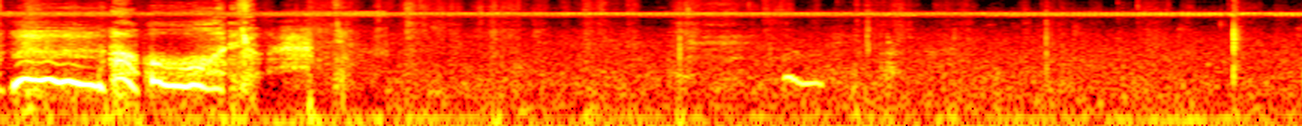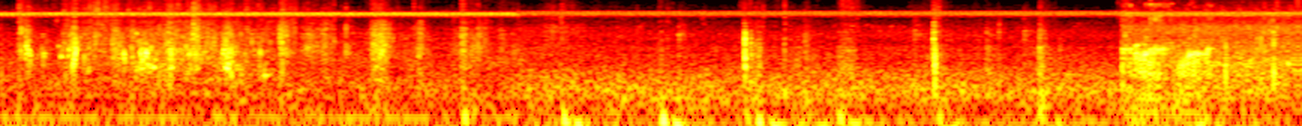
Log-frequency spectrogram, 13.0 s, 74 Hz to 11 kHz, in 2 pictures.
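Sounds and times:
high-pitched insect drone: 0.0 - 13.0
bare feet on wet gravel: 1.7 - 13.0
splashing in shallow water: 6.6 - 9.0.

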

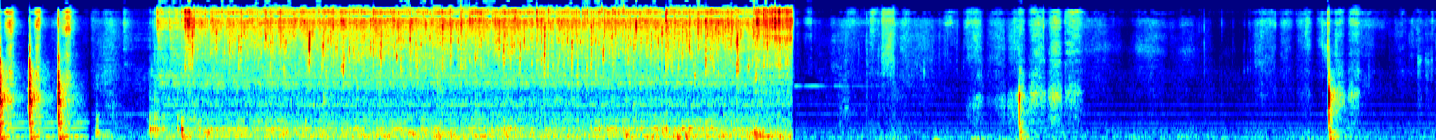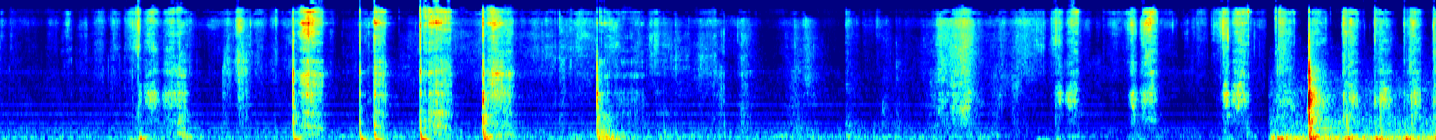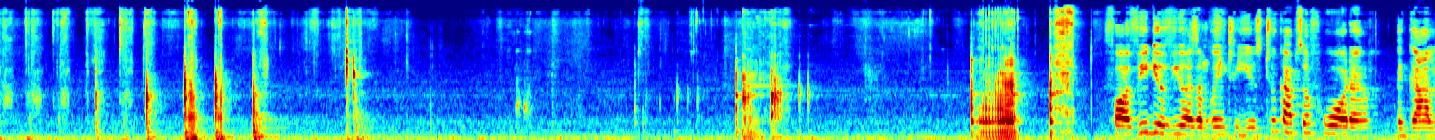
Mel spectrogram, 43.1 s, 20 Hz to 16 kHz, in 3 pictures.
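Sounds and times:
tap water running into sink: 1.5 - 8.0
knife cutting on wooden board: 9.7 - 10.8, 17.3 - 19.6, 24.8 - 30.7, 38.4 - 39.6.

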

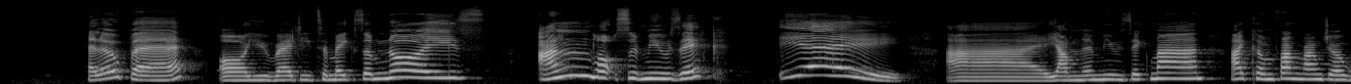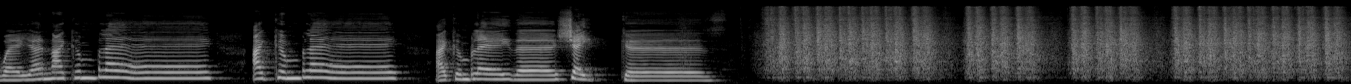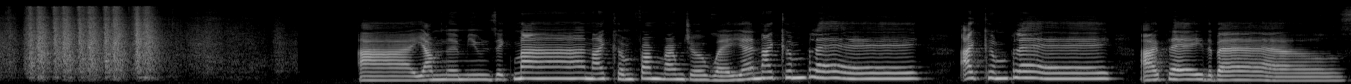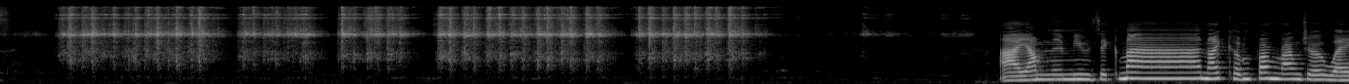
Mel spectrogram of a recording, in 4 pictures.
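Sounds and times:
hand shakers rattling: 20.7 - 30.0, 40.6 - 50.3.

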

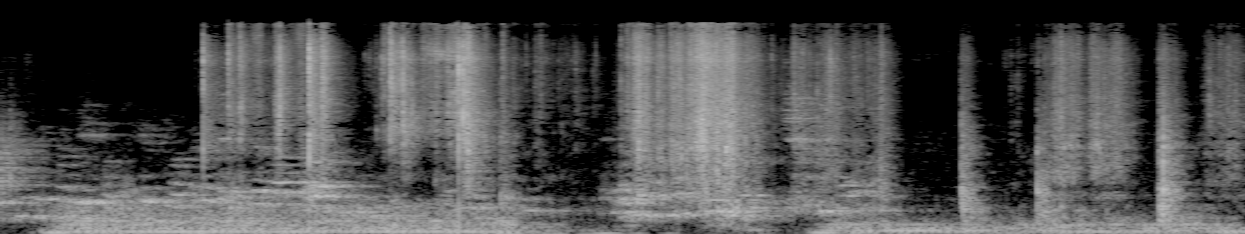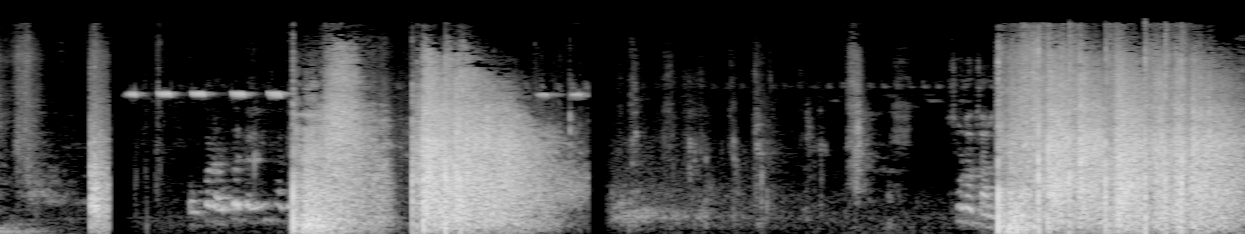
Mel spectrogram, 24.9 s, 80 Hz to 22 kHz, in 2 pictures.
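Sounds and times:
knife scraping paper wrapping: 2.0 - 9.1, 10.0 - 13.1.

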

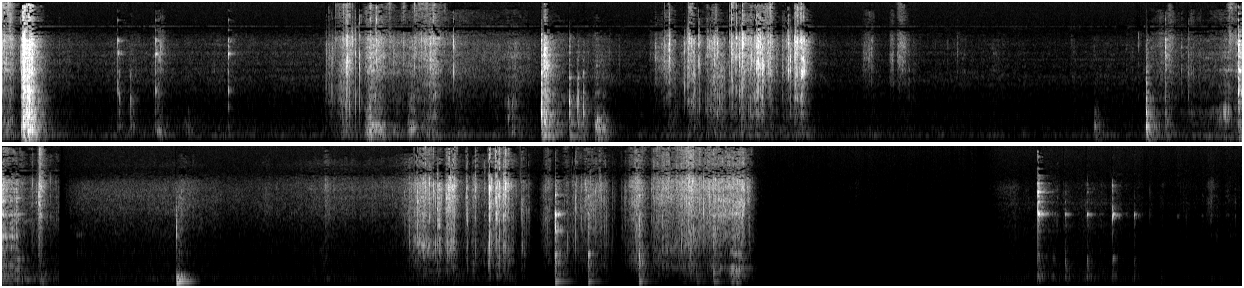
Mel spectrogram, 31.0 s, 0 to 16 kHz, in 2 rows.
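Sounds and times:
baking parchment crinkling: 4.0 - 5.8, 8.1 - 11.4, 20.4 - 24.9.

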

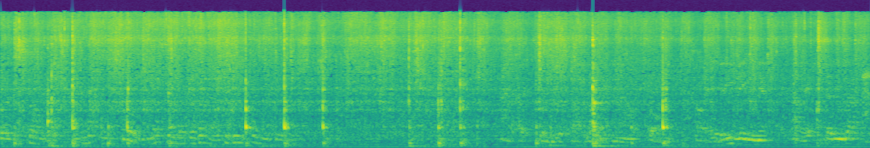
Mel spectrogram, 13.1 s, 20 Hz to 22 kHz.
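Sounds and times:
spatula knocking against pan: 0.0 - 5.2, 6.0 - 7.3, 8.0 - 10.4
fish sizzling in a pan: 0.0 - 13.0
plastic spatula scraping a pan: 0.0 - 13.0.

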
